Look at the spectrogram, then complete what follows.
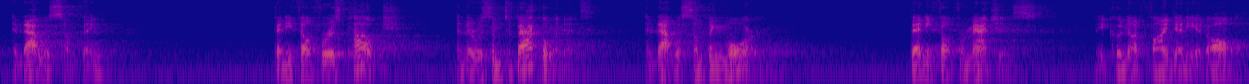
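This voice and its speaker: A man narrating a storybook expressively, in a measured, dramatic delivery with deliberate pauses. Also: low voice, fairly bright tone. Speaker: audiobook reader. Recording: roomy echo with long reverb.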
